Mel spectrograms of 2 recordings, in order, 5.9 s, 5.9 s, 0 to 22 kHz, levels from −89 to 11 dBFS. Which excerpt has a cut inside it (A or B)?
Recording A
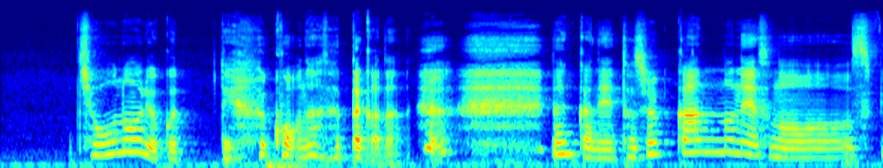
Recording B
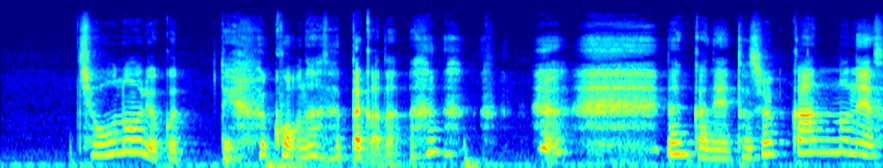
A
